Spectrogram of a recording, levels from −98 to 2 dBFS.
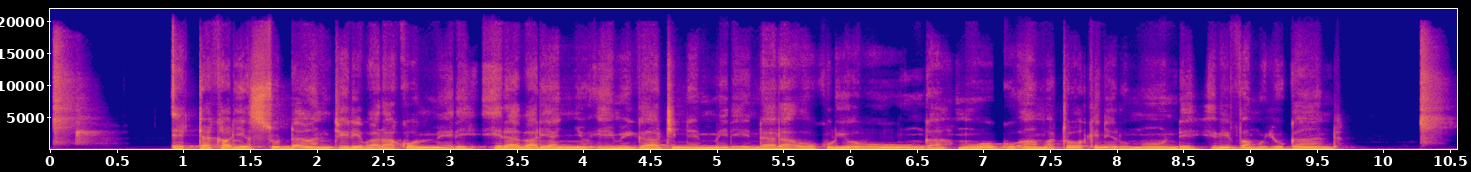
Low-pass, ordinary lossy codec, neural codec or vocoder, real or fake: none; none; autoencoder, 48 kHz, 128 numbers a frame, DAC-VAE, trained on Japanese speech; fake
